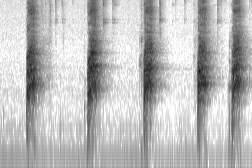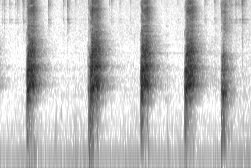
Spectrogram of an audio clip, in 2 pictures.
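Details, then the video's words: Pet min pin Petey yapping at his own reflection in the mirror, a steady run of ten sharp, bright barks spaced roughly one second apart over a faint low electrical hum. "Minature Pinscher barking"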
